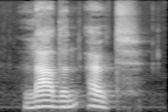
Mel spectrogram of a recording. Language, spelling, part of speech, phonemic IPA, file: Dutch, laden uit, verb, /ˈladə(n) ˈœyt/, Nl-laden uit.ogg
- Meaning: inflection of uitladen: 1. plural present indicative 2. plural present subjunctive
